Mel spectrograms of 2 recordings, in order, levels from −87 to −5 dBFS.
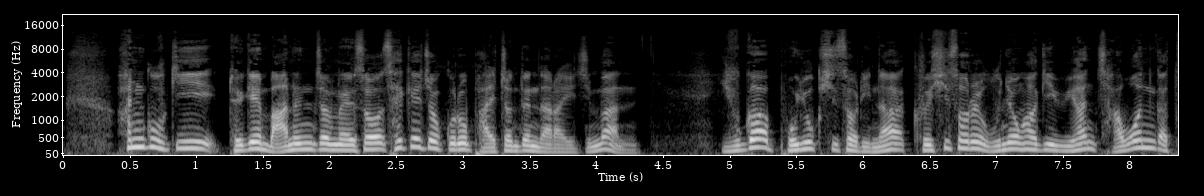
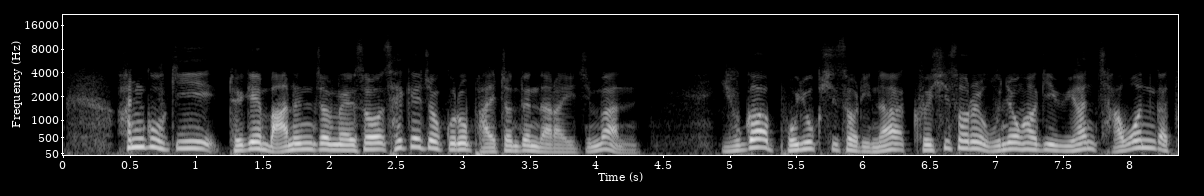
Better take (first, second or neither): first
